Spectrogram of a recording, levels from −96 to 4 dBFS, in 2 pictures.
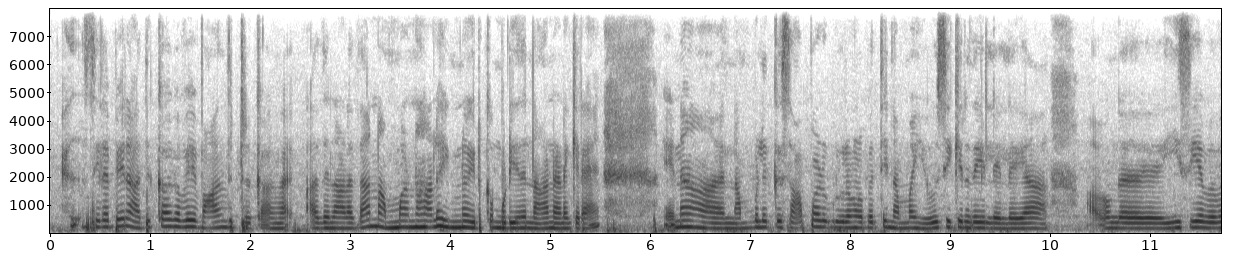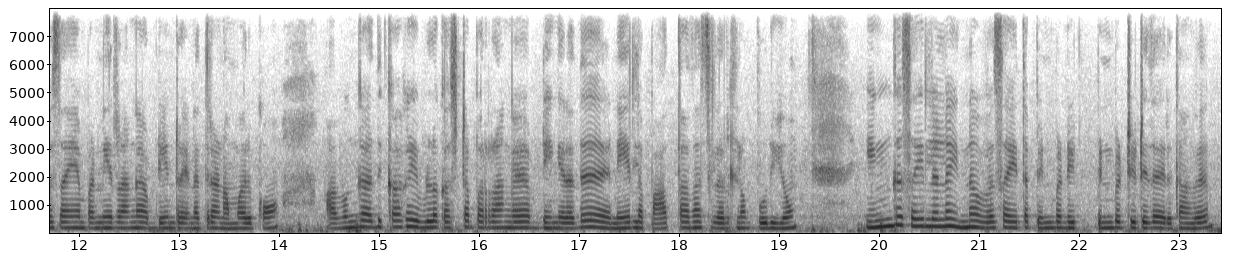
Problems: constant background noise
